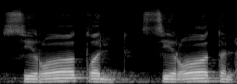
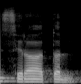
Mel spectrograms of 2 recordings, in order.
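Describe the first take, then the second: First: "صراط ال" with full, thick s, r and t; heavy letters. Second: "صراط ال" with light, thin r and t; thin letters. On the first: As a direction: round out "صراط ال" as si-rawt-al. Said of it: "درست پڑھنے کا طریقہ ہے". ("صراط ال" موٹے حروف کے ساتھ) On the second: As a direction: flatten "صراط ال" to si-raat-al. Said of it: "ہم اس کو باریک پڑھتے ہیں". ("صراط ال" باریک کر کے) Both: Shown as a demonstration.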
